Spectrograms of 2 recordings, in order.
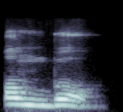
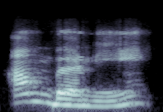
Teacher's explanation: perubahan vokal O menjadi A bila diberi imbuhan E atau Ne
